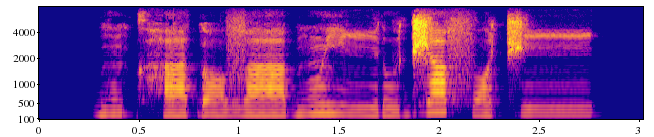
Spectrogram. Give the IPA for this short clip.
ɡ ũ˨ k h a˨ ɗ ɔ˨ v aː˨ b ũ˧ j iː˨ ɾ u˨ d͡ʒ a˦ f ɔ˨ t͡ʃ iː˧

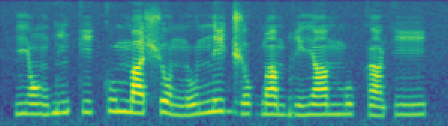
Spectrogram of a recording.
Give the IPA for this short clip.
j ɔ̃˧ ɡ͡b ĩ˦ k i˦ k u˦ m a˦ ʃ o˦˨ n u˨˦ n i˦ d͡ʒ o˧ ɡ͡b ã˧ b i˧ j ã˦ m u˦ k ã˧ k i˦

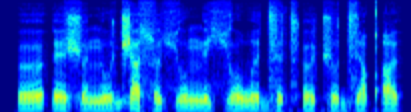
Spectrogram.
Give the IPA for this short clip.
ɵ | e ʃ ɵ n u d͡ʒ a ɬ ɵ ç u ŋ e ç o w ɨ d͡z ɨ t͡sʼ ɵ t͡ʃ u d͡z i qʼ ɨ

